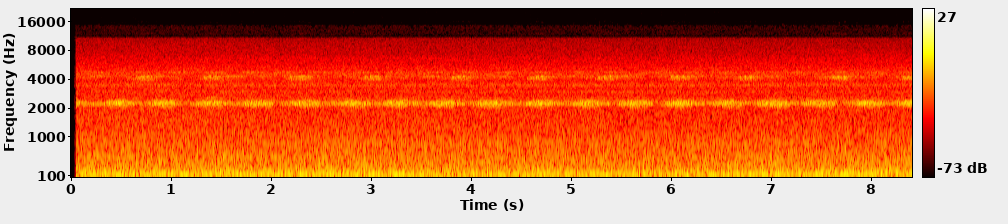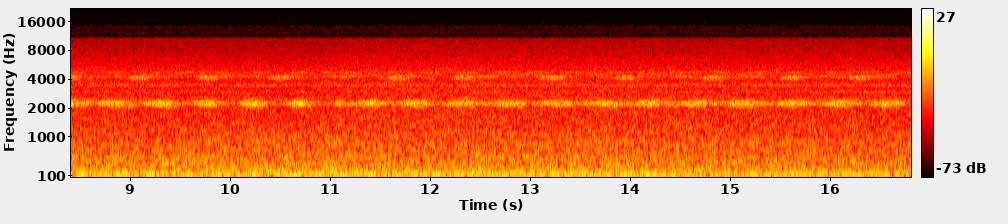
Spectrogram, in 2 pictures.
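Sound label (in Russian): городской парк ночью летом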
